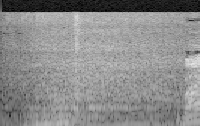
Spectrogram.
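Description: Car engine revving up briefly, then settling to a steady run.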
